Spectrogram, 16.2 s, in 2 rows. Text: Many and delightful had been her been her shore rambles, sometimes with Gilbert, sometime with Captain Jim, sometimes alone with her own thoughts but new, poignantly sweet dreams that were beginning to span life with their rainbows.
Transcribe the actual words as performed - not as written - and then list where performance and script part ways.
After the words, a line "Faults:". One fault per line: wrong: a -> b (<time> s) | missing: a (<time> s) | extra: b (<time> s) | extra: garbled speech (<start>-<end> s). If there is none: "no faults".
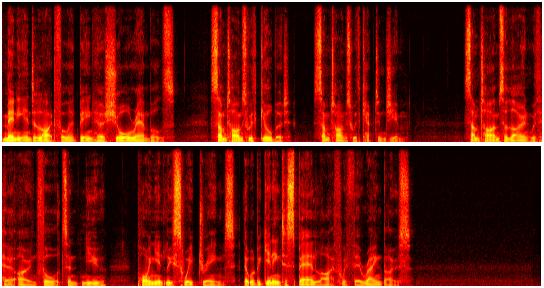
Many and delightful had been her shore rambles, sometimes with Gilbert, sometimes with Captain Jim, sometimes alone with her own thoughts and new, poignantly sweet dreams that were beginning to span life with their rainbows.
Faults:
missing: been her (1.5 s)
wrong: sometime -> sometimes (4.6 s)
wrong: but -> and (9.1 s)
